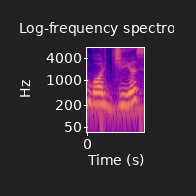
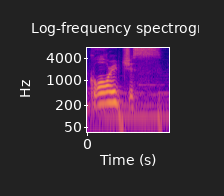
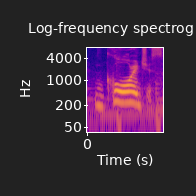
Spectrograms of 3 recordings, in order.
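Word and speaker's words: gorgeous: दोस्तों इसकी प्रोनाउंसिएशन पे ध्यान दीजिएगा, हम इसको गॉर्जियस नहीं बोलेंगे बट गॉर्जियस। तो जो GEOU है इसको आप बोलेंगे जिस, गॉर्जियस, और आपका स्ट्रेस आएगा गौर के ऊपर।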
